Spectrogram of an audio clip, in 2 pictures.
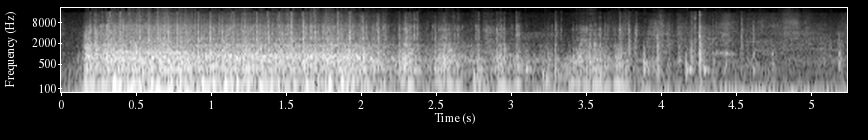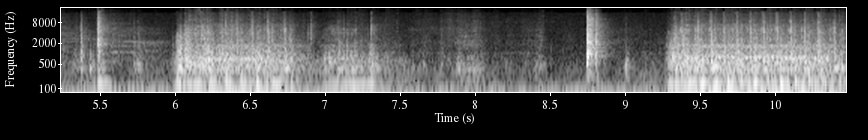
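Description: Sewing machine stitching down the seam edges of a handbag, running in several close bursts with short stops between, steady rapid needle chatter and occasional sharp clicks.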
